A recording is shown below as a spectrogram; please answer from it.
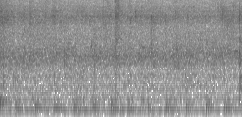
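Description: Onions frying in oil in a pan for a South Indian vada curry, a steady close sizzle with faint crackling and soft bubbling throughout, no voices.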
